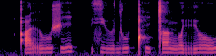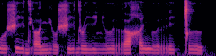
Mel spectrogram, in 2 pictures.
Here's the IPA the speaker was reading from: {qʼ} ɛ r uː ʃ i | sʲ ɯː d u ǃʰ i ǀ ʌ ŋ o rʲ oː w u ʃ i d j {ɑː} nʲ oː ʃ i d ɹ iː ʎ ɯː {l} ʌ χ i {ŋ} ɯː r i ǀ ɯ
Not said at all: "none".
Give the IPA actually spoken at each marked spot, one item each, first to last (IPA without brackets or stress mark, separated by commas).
qʼ, ʌː, r, ŋ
